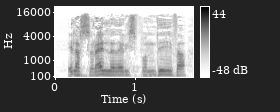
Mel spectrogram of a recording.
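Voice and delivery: usual speaking voice

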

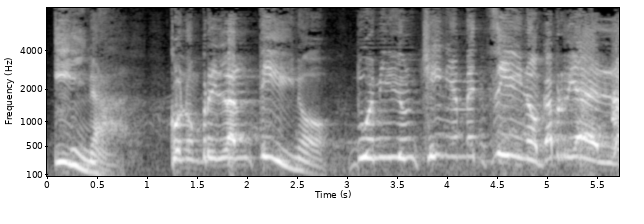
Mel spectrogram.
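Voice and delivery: very high, loud mocking of the diminutives; sarcastic outrage. Husband throws wife's diminutive back at her, outraged and mocking. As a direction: shriek each tiny word in furious mockery.

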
